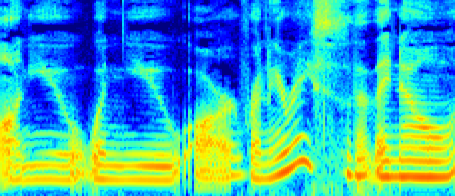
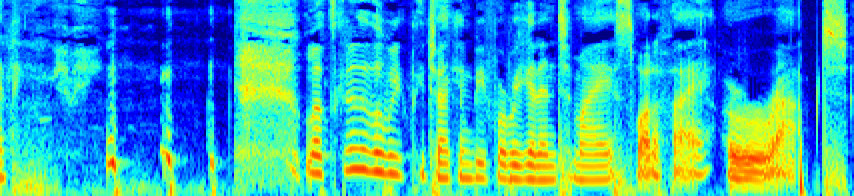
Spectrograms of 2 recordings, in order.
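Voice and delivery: ordinary talk

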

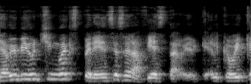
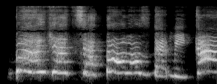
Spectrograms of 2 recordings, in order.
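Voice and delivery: shrill, very high drawn-out scream; high hysterical yell ordering everyone out; screaming hysterical girl; slower than usual. Retold or imitated. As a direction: scream them out of your house like a furious birthday girl. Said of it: "y gritando".

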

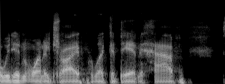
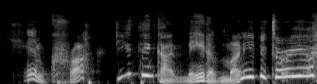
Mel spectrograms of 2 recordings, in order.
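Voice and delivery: shrill scolding mom, pitch soaring; scandalized parent, voice climbing high; nagging parent impression. Mock outrage at wine price.

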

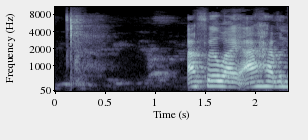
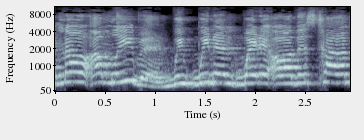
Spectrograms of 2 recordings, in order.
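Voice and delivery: defiant refusal; 7 semitones higher than usual. Retold or imitated. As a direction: plant your feet and refuse. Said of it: "I was like".

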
